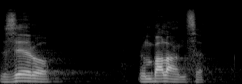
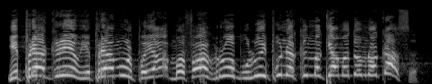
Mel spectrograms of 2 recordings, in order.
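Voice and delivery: high, loud, impassioned preaching; fervent pulpit cry; preaching at full force; 10 semitones higher, 4 dB louder than usual. Acted. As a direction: drive the congregation to the peak.

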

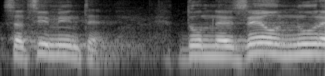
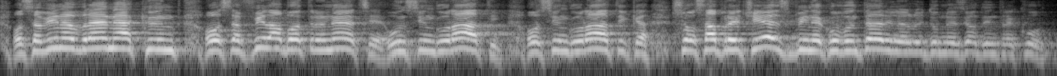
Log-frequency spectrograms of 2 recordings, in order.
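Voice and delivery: urgent, raised pulpit voice; impassioned preaching; 6 semitones higher, 5 dB louder than usual. Real, not acted. Preacher warns the ungrateful congregation of hard times ahead, impassioned preaching. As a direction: press the warning on the listeners.

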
